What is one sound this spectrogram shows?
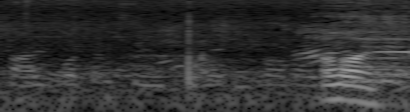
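A cricket bat hits a ball with a sharp knock.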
